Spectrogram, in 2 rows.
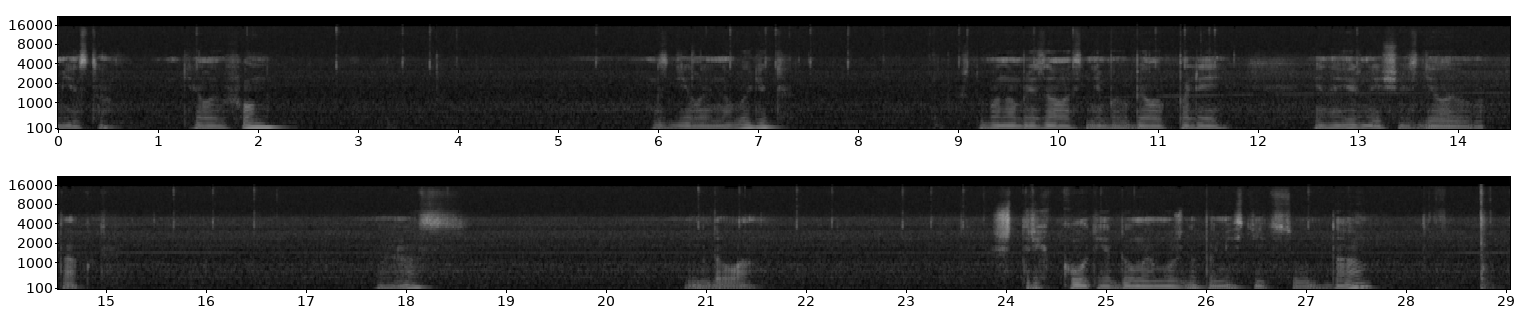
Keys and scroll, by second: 8.8 ctrl+space.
